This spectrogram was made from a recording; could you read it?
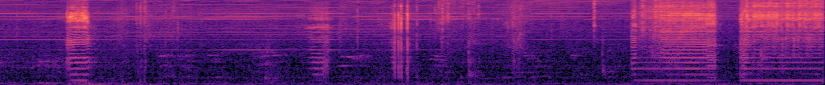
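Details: Philips Sonicare DiamondClean toothbrush that had been vibrating weakly or not at all: short buzzes, then a strong, steady high-pitched buzz held over a second; vibrating at full normal strength.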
